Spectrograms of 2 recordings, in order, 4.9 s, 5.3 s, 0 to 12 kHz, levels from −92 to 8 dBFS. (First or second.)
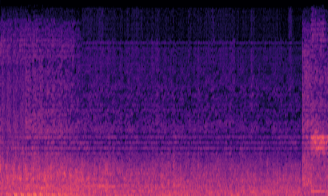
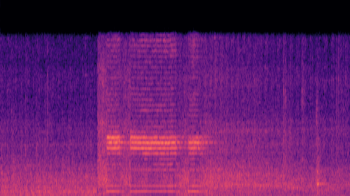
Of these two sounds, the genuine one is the second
